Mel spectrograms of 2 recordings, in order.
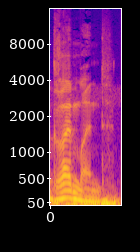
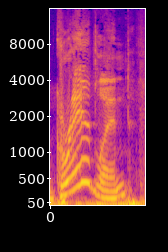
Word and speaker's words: Granlund: Let's talk about Mikael Glenland. And that is his name, and that's how we say his name. It's Mikael Glenland, not Michael Grandland, as Willie Donick likes to say.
